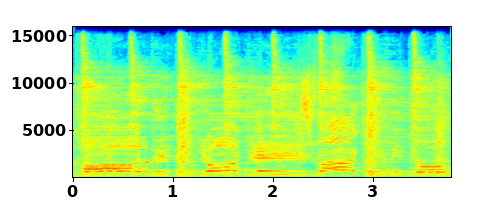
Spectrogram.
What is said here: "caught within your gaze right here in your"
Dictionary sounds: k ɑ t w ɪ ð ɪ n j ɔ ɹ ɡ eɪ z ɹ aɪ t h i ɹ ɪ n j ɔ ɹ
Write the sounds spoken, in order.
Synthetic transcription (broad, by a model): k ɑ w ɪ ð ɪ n j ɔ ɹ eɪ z w aɪ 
